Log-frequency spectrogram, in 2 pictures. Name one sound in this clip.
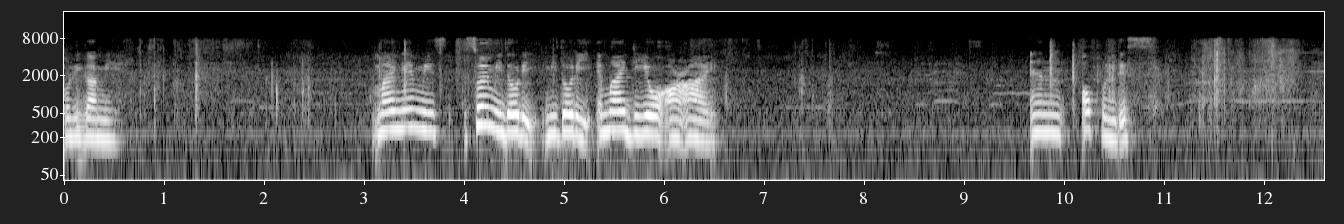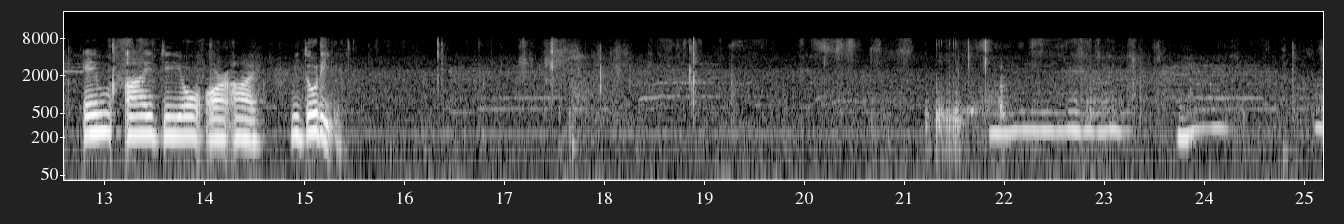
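Paper rustles and crinkles as it is folded.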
